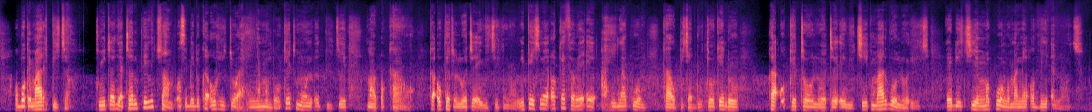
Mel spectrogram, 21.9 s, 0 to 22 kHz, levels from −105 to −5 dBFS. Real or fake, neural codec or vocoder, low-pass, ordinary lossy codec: fake; codec, 44.1 kHz, 3.4 kbps, Pupu-Codec; none; none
